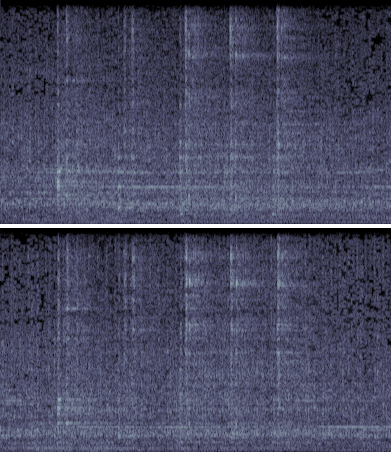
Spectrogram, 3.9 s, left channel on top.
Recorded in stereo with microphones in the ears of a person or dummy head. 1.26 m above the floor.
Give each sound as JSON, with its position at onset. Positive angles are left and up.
{"t": 0.6, "sound": "a dropped coin", "side_deg": 35, "distance_m": 2.0}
